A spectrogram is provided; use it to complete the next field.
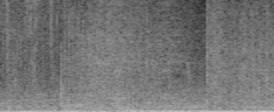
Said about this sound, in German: Aha, ich hab mich selbst in die Luft gesprengt.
